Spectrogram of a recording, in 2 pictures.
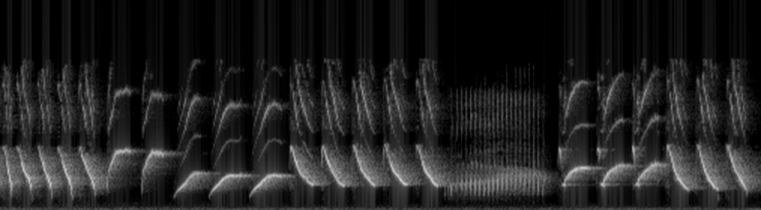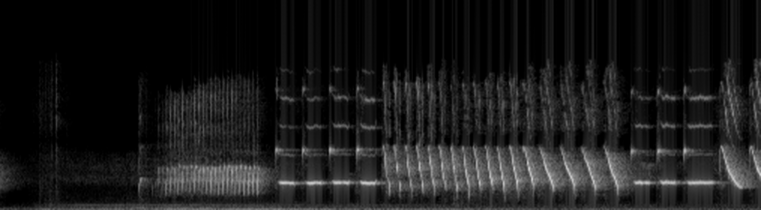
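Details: Canary song to make other canaries sing along: repeated descending whistled sweeps, a buzzy burst, a short gap with faint background noise, then rapid rattles and steady whistles.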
